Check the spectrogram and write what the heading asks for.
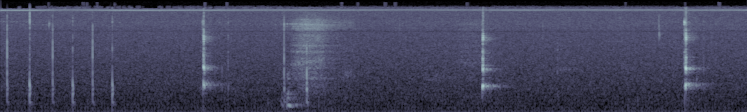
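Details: Girl with hiccups: short, sharp hiccup sounds recurring several times a few seconds apart in a quiet room; ordinary hiccups.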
